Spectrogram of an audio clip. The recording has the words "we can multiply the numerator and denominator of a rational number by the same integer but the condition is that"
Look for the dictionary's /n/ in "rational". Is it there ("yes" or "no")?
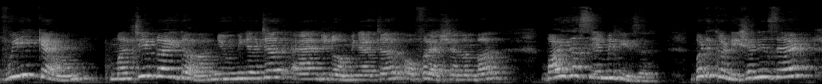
no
